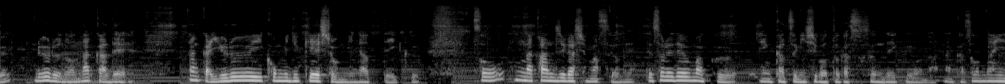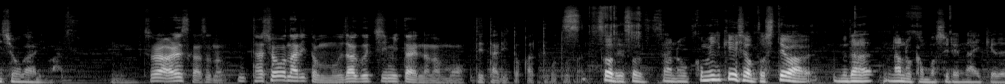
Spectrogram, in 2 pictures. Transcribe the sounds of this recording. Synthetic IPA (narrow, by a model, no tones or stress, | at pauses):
ɾɯ̟ːɾɯ̟no̞nakad̪e̞nãŋkajɯ̟ɾɯ̟iko̞mʲyɲ̟ike̞ːɕõ̞ɲ̟ːinat̪ːe̞ikɯ̟ | so̞nːakãɲ̟d͡ʑiɡaɕimasɨ̥jo̞ne̞d̪̥e̞so̞ɾe̞d̪e̞ɯ̟makɯ̟ẽ̞ŋkat͡sɨɲ̟iɕiɡo̞t̪o̞ɡasɨ̥sɨ̃nd̪e̞ikɯ̟jo̞ːnanãŋkasõ̞nːaĩɰ̃ɕo̞ːɡaːɾʲimasɨ̥ | ɯ̃so̞ɾeaɾed̪esɨ̥kaso̞no̞t̪aɕo̞ːnaɾʲit̪omɯ̟d̪aɡɯ̟t͡ɕimʲit̪ainano̞̰mo̞d̪̥e̞t̪aɾʲit̪o̞ka̰t̪ːe̥ko̞t̪oso̞ːd̪e̞sɨ̥so̞ːd̪e̞sɨ̥ano̞ko̞mʲiɲ̟ike̞ːɕõ̞nt̪oɕi̥t̪e̞βamɯ̟d̪anano̞kamo̞ɕiɾe̞naike̞d̪o̞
